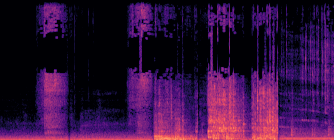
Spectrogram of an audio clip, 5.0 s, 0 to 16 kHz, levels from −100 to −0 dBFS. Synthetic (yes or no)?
no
